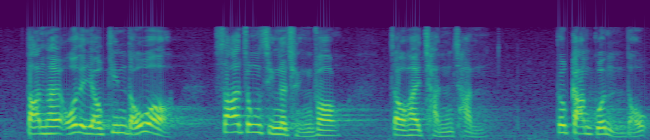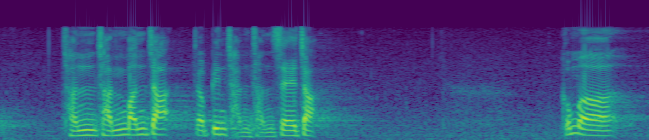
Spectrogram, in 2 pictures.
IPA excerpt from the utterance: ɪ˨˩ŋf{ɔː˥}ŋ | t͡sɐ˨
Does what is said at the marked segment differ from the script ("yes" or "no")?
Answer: yes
